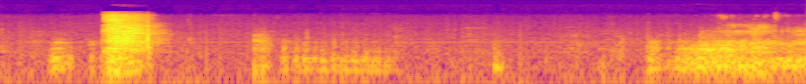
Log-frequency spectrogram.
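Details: During puppy play, a sharp bark-like yelp opens, followed by soft low growls and a longer rising snarl at the close.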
